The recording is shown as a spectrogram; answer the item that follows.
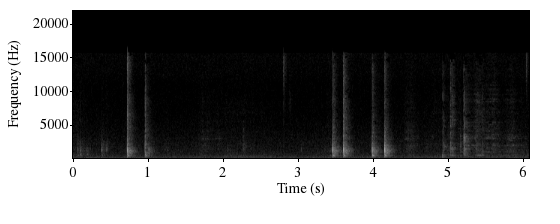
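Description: Light sharp clicks and knocks of a glass digital bathroom scale being handled: its unit switch pressed and the glass platform set down on a table. Two clicks come about a second in, then a quick run of four a few seconds later.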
